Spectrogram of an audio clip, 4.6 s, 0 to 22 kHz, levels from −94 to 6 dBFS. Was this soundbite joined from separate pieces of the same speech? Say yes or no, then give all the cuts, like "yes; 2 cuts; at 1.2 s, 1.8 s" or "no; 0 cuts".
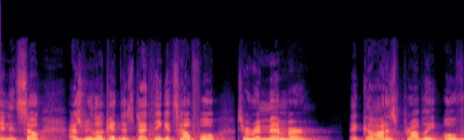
yes; 3 cuts; at 1.4 s, 2.3 s, 3.4 s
